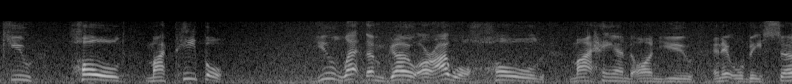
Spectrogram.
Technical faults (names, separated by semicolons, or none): none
